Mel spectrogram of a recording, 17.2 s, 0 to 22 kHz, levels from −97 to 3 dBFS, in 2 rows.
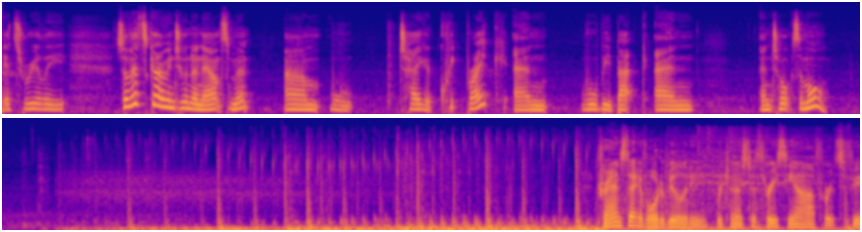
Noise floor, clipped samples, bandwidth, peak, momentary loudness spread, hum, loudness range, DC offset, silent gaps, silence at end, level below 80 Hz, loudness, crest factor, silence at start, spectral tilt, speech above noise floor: -54 dBFS; under 0.1%; 15 kHz; -2 dBFS; 17 LU; none; 9 LU; under 0.1%; none; 0 s; -30 dBFS; -23 LUFS; 20 dB; 0 s; -5 dB/octave; 33 dB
